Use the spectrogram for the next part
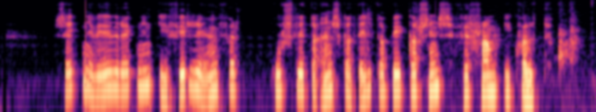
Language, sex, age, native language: Icelandic, female, 60-69, Icelandic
